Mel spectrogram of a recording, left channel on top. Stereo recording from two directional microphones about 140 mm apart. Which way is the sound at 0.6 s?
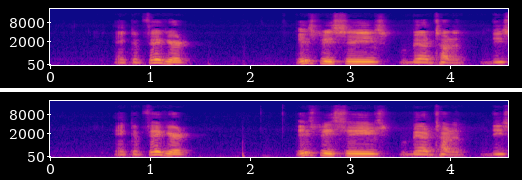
15° left (ahead or behind).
